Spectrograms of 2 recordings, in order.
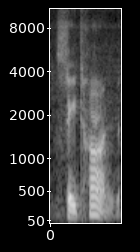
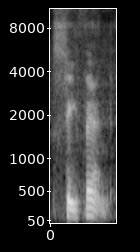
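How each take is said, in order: First: The middle consonant is a plain t sound. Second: The middle consonant is a th sound. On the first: "a lot of people pronounce it Satan, as in S A T A N" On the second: "in the Talmud, his name is pronounced Sathan, as in S A T H A N"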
